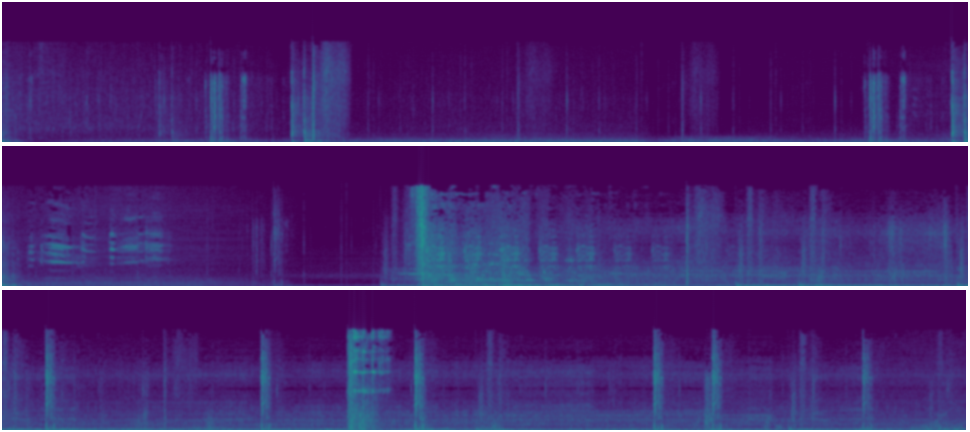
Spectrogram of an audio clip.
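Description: Footsteps patter quickly across the floor.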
